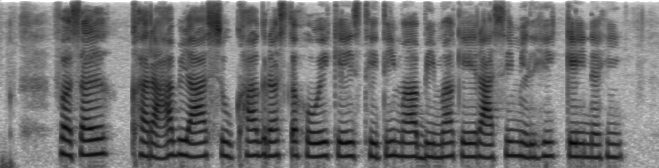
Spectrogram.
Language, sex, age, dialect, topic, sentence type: Chhattisgarhi, female, 18-24, Western/Budati/Khatahi, agriculture, question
